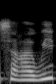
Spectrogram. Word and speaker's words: Sahraoui: Alors, comme le Sahara. S a h r a O u I.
